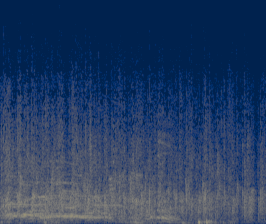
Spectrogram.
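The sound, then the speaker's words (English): A crowd applauds a headlining comedian steadily with dense, loud clapping throughout, mixed with cheering and whooping voices that rise above the noise before the applause slowly thins toward the end. “Start clapping right now, please, for Jordan Thulis.”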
